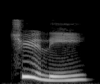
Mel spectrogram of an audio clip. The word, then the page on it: 距离: Chinese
